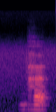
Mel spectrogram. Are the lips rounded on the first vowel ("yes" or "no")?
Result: no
